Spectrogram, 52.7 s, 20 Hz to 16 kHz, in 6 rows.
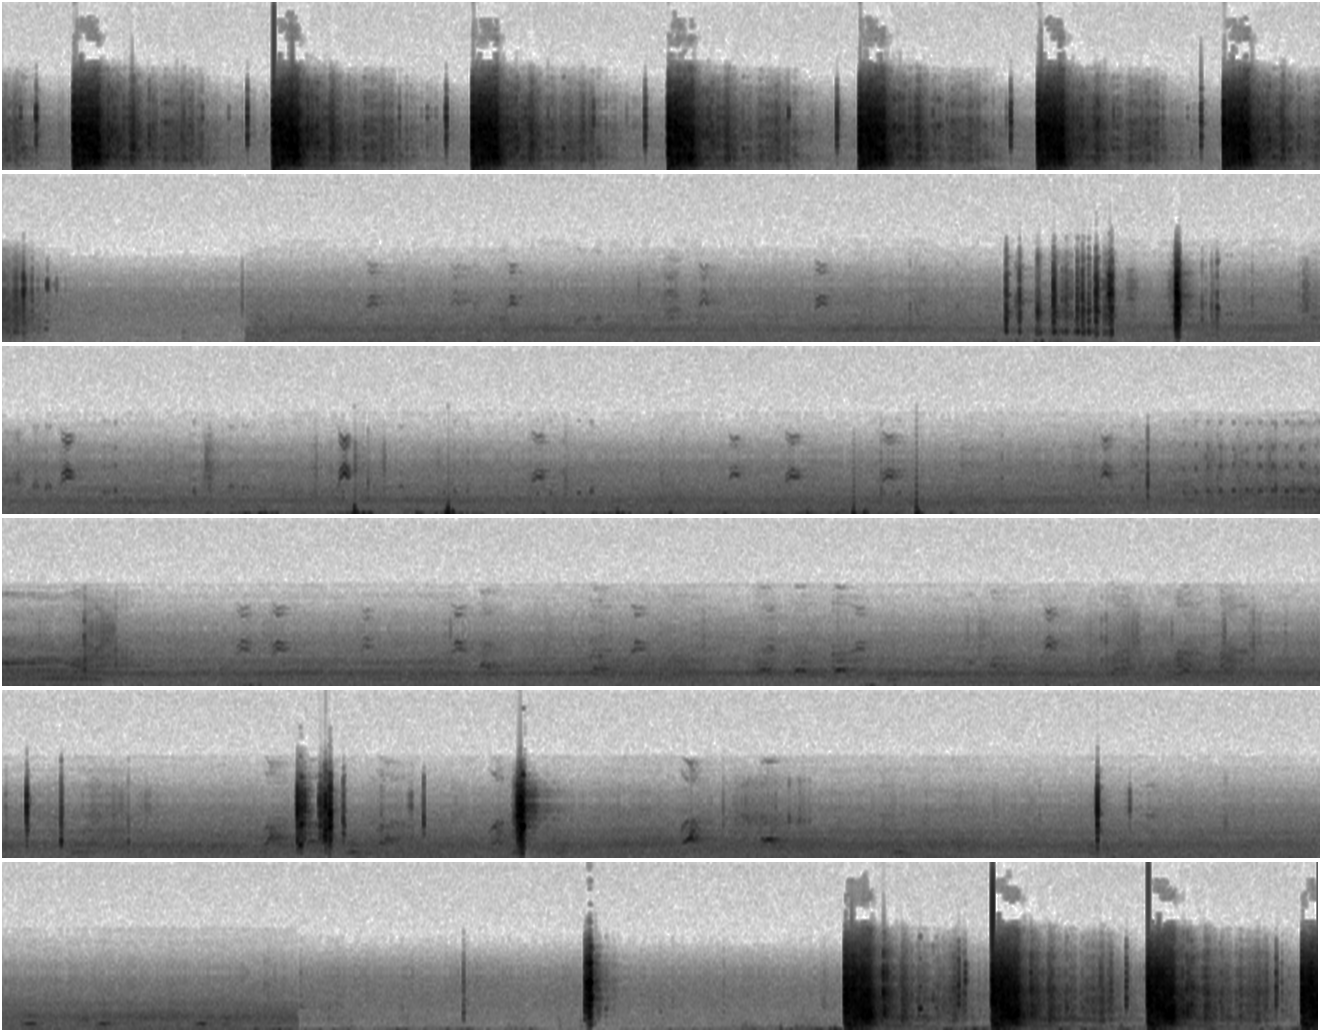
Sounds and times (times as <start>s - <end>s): Outside, rural or natural: 0.0s - 52.7s.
